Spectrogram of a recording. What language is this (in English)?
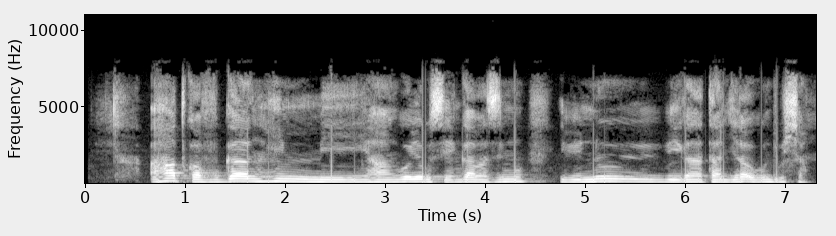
Kinyarwanda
